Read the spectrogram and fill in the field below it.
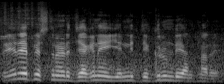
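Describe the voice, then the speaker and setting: A man's voice: high-pitched, very fast, bright, forceful tone, a little hiss or hum. A male reporter on a city street, relaying quotes to passersby to prompt their reactions. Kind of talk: vox pop interviewing.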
